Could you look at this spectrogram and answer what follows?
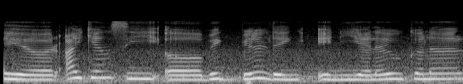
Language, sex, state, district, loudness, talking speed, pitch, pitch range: English, female, Haryana, Jhajjar, -14 LUFS, 130 wpm, 245 Hz, 220-260 Hz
